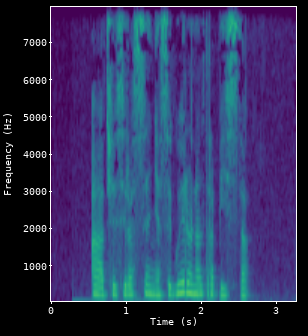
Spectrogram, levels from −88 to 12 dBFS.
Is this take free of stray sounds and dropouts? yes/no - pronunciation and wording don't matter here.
yes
